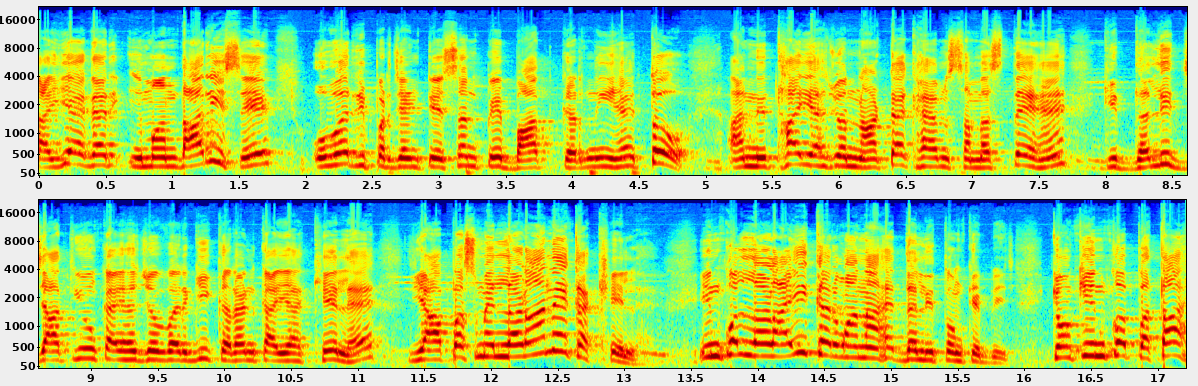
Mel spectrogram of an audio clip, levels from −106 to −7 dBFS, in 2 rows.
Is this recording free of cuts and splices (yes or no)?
yes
